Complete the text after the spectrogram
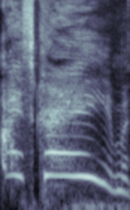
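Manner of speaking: acted-out, sudden, very high-pitched shout. Retelling a surprise call to the kids at bedtime: imitating a yell. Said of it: "Josh and I would just yell".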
